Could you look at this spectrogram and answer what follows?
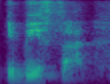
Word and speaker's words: Ibiza: Yeah, say it like they say it. Ibiza. In Ibiza.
